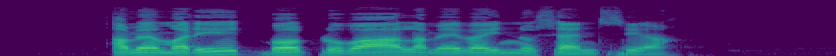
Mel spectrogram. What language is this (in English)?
Catalan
